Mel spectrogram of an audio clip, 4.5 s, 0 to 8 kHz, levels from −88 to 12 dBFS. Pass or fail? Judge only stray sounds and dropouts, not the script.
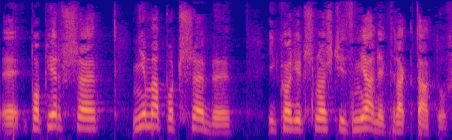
pass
